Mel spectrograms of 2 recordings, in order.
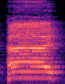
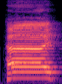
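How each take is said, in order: The two takes are said the same way.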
